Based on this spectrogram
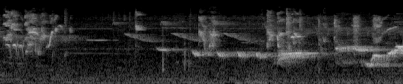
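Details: White-rumped shama noisy at dawn in a breeding cage: varied clear whistled notes, some falling and some held, woven with dense high thin chirps and twitters, bursts following one another without pause.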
